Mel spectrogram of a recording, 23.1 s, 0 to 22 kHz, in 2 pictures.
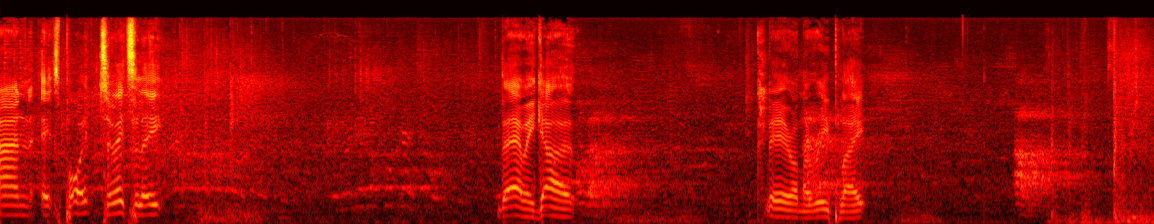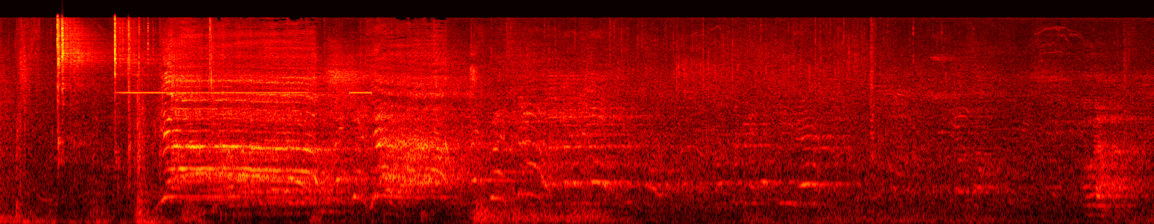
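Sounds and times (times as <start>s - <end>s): quiet voices in hall: 0.0s - 23.0s
sharp thuds in sports hall: 10.3s - 13.5s
loud drawn-out shout: 13.1s - 18.0s.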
